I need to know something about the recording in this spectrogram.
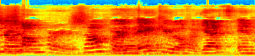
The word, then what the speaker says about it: Shumpert: It's about her in a relationship with her husband, who is a known basketball player named Iman, how do you pronounce it? Shumpert.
